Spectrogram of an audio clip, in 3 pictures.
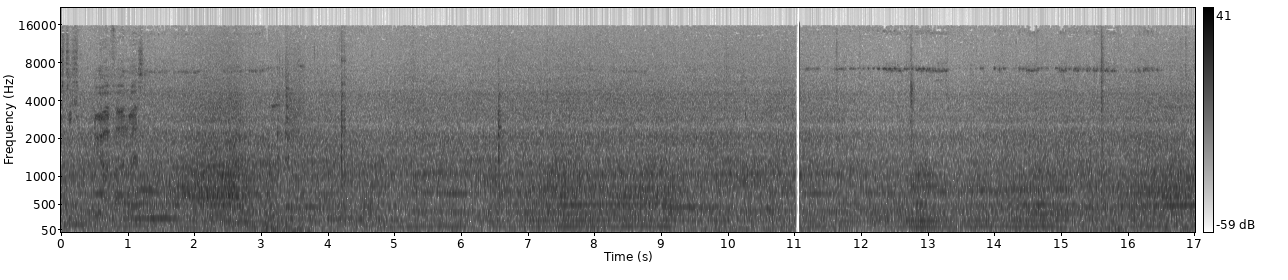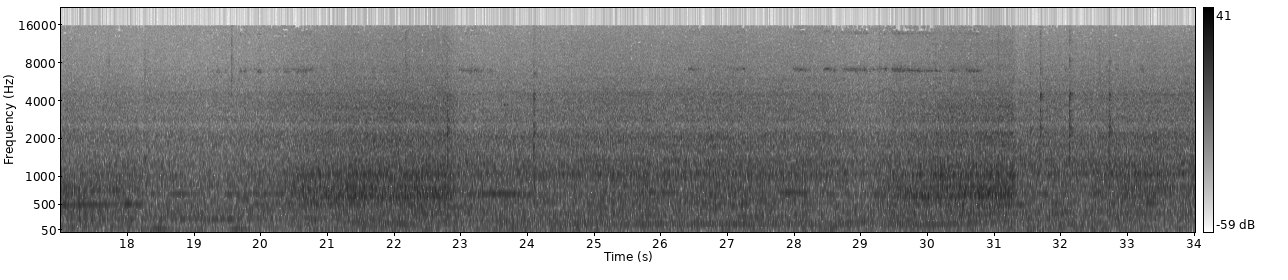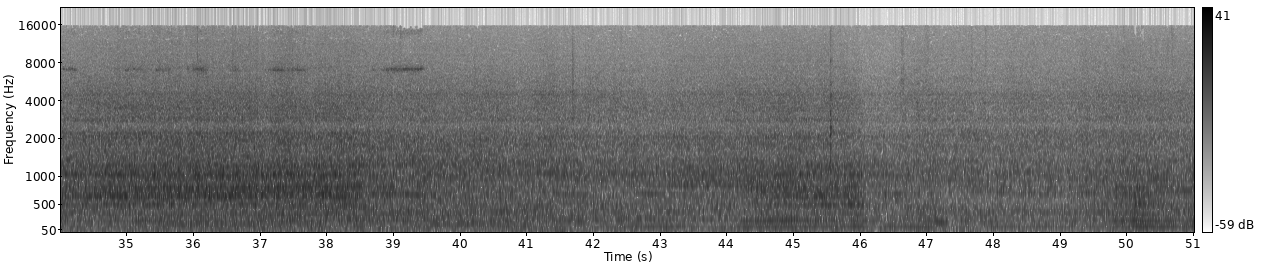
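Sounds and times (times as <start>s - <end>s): car engine accelerating: 0.0s - 51.0s.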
